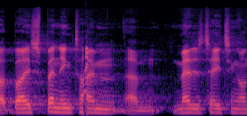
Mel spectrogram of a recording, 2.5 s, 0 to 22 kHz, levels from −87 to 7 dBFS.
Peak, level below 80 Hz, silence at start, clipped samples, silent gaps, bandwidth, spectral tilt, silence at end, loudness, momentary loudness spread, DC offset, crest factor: -10 dBFS; -78 dBFS; 0 s; under 0.1%; none; 17 kHz; -3 dB/octave; 0 s; -29 LUFS; 9 LU; under 0.1%; 20 dB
